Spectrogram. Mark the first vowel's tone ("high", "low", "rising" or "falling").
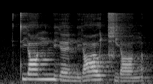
high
